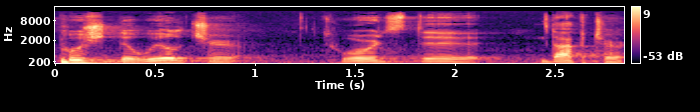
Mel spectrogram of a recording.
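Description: In an Israeli accent, a man speaks with a fairly low pitch. His tone is dark and mellow. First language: Hebrew. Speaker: retired military general; conference panelist. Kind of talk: conference panel talk. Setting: stage with audience. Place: hall. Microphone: handheld.

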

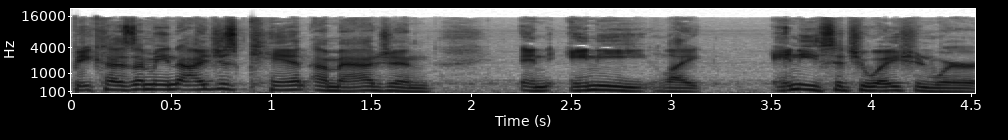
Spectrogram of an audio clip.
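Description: Male speech at a moderate tempo over noticeable background noise. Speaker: podcast co-host. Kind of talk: casual chat.

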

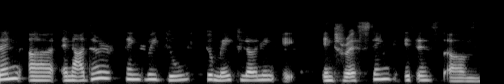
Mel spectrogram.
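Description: A woman speaks at medium pitch and a moderate pace, her intonation lively. The sound is dry and close, with no echo.

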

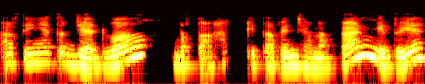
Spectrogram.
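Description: A woman talks at a very fast pace against a quiet background. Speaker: pediatric nurse specialist; medical lecturer. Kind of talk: lecture. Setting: video call. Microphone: video call.

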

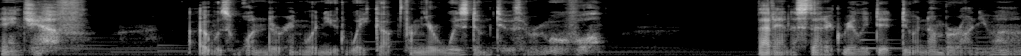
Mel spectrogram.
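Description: Putting on a raspy character voice with a very deep, low pitch, a man speaks at a moderate pace with long, frequent pauses while clear music plays in the background.

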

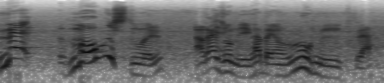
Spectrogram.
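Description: Over noticeable background noise, a man uses a raised, projected voice with very wide pitch swings. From Guadeloupe. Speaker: sports club member. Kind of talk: interview. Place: hall. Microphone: phone near.

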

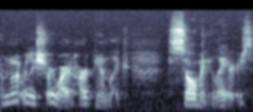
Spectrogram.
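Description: A woman speaks at a fairly slow pace. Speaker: beauty vlogger. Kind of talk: casual vlog chat. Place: home room.

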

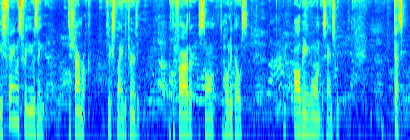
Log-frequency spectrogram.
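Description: With an Irish accent, a man talks at a very fast pace. Crowd noise fills the background. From Ireland. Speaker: storyteller. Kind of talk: informal history talk. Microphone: phone near.

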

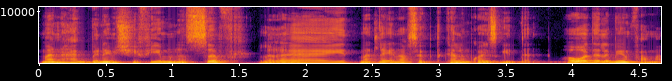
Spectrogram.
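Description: Somewhat breathy and dark, mellow in tone, a man's voice rises and falls with lively intonation. He speaks at a very fast pace. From Egypt. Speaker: English teacher. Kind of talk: course promo; casual promotional talk to viewers. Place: studio. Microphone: studio mic.

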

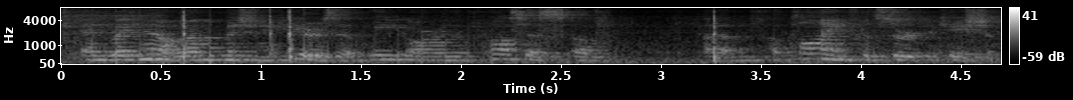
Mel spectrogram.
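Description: A woman speaks at a very fast pace in a monotone, flat intonation, with light background noise and audible room echo. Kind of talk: business meeting announcements. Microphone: camera far.

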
